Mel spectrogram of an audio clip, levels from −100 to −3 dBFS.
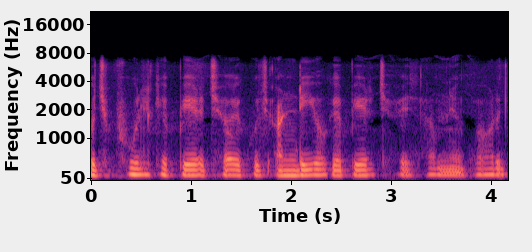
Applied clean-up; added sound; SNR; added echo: neural mask model Resemble Enhance denoiser.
